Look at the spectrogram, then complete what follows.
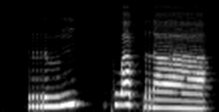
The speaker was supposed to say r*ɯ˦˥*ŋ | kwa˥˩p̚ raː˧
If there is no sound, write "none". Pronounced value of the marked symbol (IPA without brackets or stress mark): ɯ˦˥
